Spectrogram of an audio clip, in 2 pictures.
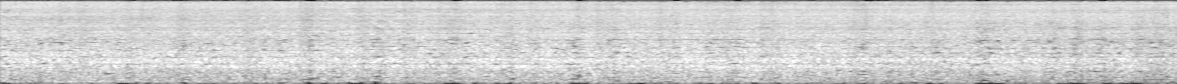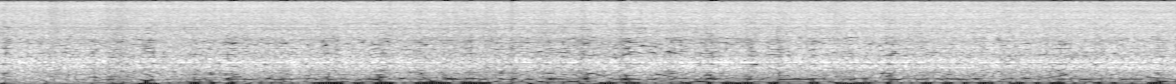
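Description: Friction stir welding of aluminium: a steady, loud hissing rush from the welding machine at work, its spinning tool travelling along the seam with a nozzle blowing at the tool. The deeper rumble underneath drops away a little past halfway.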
